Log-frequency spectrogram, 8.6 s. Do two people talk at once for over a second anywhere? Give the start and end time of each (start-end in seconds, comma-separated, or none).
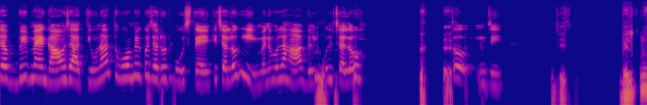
none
